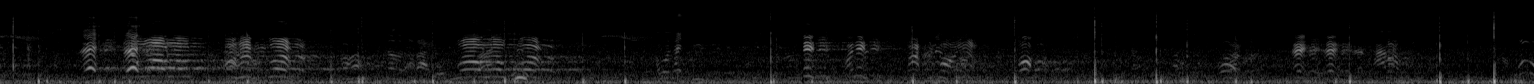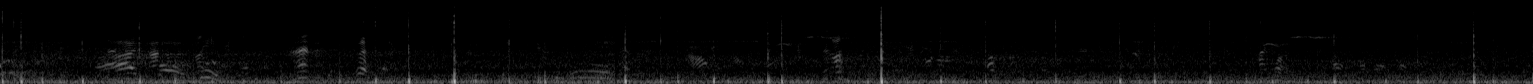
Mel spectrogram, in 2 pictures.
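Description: Footballs being kicked on a grass pitch: sharp thuds at irregular intervals, often one or two a second, with players' voices calling out, mostly in the first few seconds and now and then after.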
